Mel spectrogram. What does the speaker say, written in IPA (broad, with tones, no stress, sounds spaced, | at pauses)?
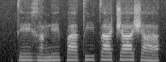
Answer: t eː˨ ɣ ã˨ ŋ eː˦ p aː˦ t iː˦ t aː˦ t͡ʃ aː˦ ʃ aː˨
